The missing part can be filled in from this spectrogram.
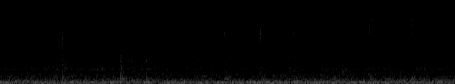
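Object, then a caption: Hardcover book with paper dust jacket. Long nails tap quickly on the front cover of a hardcover book with a paper dust jacket, held close to the listener. Rapid, light, bright clicks run in clusters over a quiet, steady low hum.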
